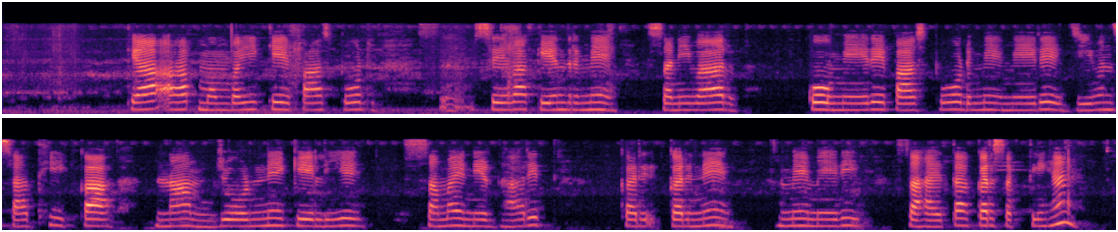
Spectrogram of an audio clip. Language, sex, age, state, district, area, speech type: Hindi, female, 45-60, Uttar Pradesh, Ayodhya, rural, read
